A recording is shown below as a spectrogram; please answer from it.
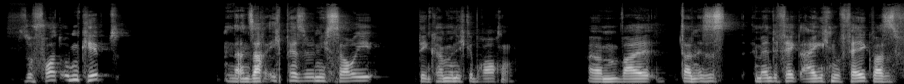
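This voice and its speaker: A man's voice: medium pitch, dry recording. Hesitant man arguing football, lots of ums. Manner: hesitant, many fillers and restarts; opinionated, argues his view. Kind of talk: casual football chat.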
